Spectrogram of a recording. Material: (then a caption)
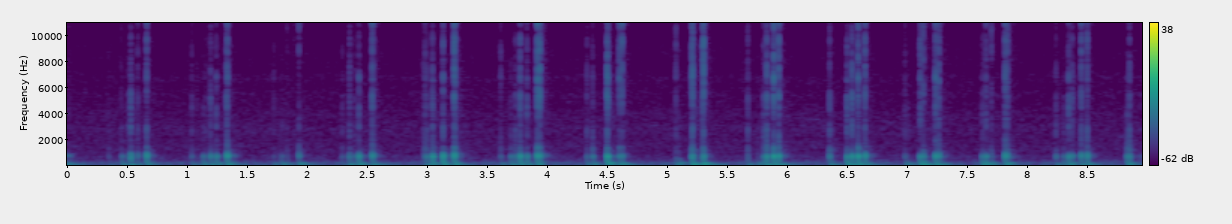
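Glass. Fingernails of both hands tap rapidly on the glass screen of an iPhone X lying face up on a mat. The quiet, dry clicks come in uneven bursts, with a steady low hum beneath them. Each tick dies away almost at once.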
